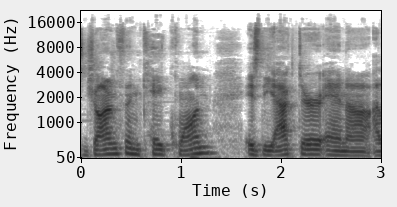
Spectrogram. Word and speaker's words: Ke Huy Quan: And I don't want to mispronounce his name, but I believe it's Jonathan K. Quan is the actor, and I loved him.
